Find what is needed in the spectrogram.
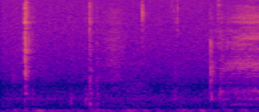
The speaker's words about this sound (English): I'm just typing that in for myself.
